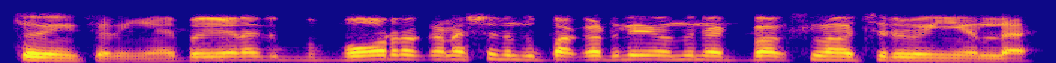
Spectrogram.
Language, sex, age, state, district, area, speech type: Tamil, male, 45-60, Tamil Nadu, Madurai, rural, conversation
